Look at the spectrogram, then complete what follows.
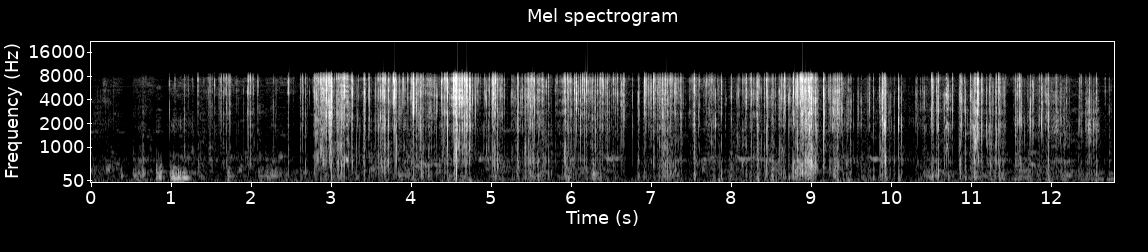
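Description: Trading cards and their foil pack wrapper crinkling and rustling as they are handled close to the microphone. The crinkling starts about two and a half seconds in and comes in irregular surges, loudest around the middle and again near the three-quarter mark.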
